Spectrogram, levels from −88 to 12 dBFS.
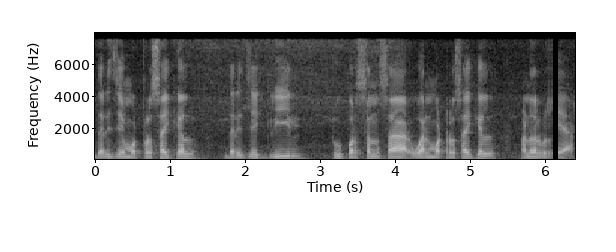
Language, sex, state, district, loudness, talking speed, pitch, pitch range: English, male, Odisha, Malkangiri, -20 LUFS, 150 wpm, 130 Hz, 120-140 Hz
